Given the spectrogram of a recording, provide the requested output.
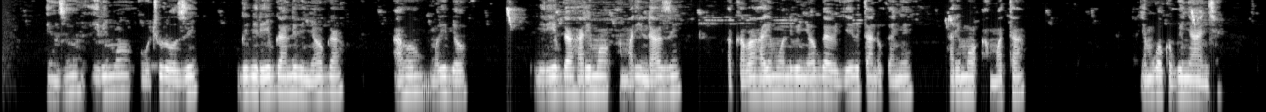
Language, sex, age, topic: Kinyarwanda, male, 25-35, finance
